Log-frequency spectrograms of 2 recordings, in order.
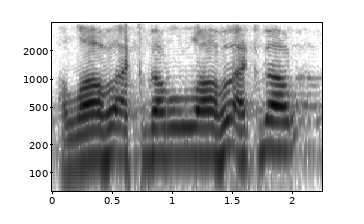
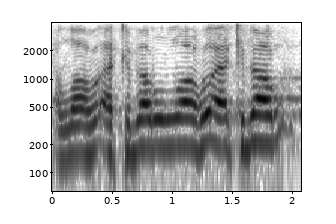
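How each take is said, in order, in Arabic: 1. يُنطق حرف الكاف بلا قلقلة. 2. يُنطق حرف الكاف مع قلقلة. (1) "هذا وصاب الله أكبر الله أكبر" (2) "الكاف ليس من حروف القلقلة"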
